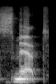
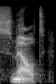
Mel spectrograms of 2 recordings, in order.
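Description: First: The L sound is left out of the word. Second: The L sound is clearly pronounced in the word. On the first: The speaker calls it wrong. "no, it's not smet" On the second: The speaker calls it right. "it's smelt"

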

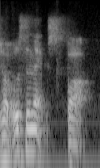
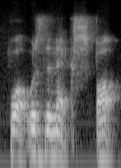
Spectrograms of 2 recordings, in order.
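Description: First: It is said quietly. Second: It is said a bit louder.

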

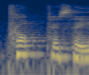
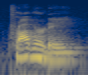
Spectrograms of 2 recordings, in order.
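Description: First: The word is said in a British accent. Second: The word is said in an American accent. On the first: "In the British accent, it's property" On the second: "when it comes to the American accent, it's pra, per, ri"

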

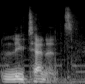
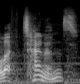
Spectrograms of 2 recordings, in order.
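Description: First: It is said the American way. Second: It is said the British way.

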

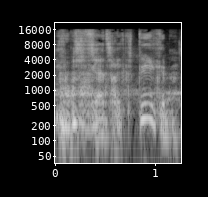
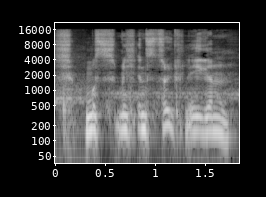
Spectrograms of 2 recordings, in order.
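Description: First: It is said in a put-on character voice. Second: It is said in the speaker's normal voice.

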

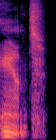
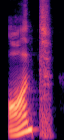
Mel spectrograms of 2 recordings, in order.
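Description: First: The vowel sounds like in 'ant', Ohio style. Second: The vowel is broad 'ah', Northeast style.

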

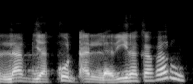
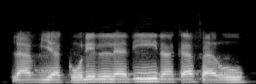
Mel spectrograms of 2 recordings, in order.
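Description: First: Yakun ends in n with no added vowel. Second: Yakun takes an added i before the next word. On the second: "Jadi bari bawah"

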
